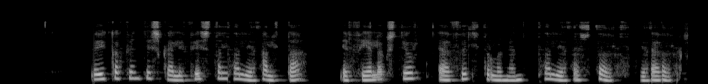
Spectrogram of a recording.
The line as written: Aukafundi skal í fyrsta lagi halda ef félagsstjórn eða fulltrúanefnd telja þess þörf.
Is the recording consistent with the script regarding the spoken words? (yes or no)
no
